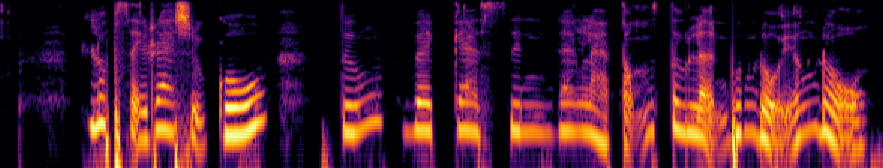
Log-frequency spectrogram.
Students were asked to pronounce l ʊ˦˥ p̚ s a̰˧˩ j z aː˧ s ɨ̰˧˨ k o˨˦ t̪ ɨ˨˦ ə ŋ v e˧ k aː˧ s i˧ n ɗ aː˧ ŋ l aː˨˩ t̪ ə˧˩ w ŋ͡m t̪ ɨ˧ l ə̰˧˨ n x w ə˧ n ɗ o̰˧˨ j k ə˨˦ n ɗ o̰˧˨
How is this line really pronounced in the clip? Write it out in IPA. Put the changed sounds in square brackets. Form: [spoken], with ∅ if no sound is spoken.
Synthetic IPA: l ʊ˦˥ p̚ s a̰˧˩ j z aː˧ s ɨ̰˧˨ k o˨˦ t̪ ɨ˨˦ ə ŋ v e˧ k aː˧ s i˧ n ɗ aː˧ ŋ l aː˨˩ t̪ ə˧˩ w ŋ͡m t̪ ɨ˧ l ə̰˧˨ n [k] w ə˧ n ɗ o̰˧˨ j [ʔ] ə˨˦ n ɗ o̰˧˨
